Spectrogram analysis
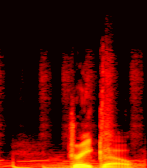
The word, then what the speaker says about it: Drakeo: punished for his crimes uh drachio Draco that's how they say it uh so Soulja Boy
